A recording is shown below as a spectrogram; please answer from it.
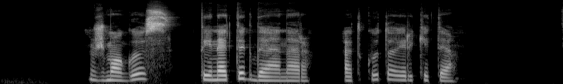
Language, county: Lithuanian, Panevėžys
